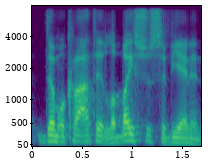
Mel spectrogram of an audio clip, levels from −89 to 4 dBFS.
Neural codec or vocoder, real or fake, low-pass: codec, 16 kHz, about 1 kbps, DyCAST, with the encoder's durations; fake; 7.2 kHz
